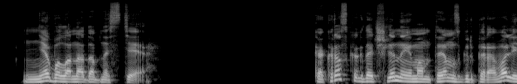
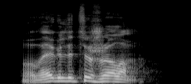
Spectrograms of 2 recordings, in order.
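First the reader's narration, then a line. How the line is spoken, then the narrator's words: Grumbling. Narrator (Russian): проворчал Болт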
